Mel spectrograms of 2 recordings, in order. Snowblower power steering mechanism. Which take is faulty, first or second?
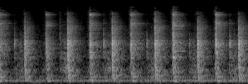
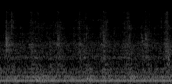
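first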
